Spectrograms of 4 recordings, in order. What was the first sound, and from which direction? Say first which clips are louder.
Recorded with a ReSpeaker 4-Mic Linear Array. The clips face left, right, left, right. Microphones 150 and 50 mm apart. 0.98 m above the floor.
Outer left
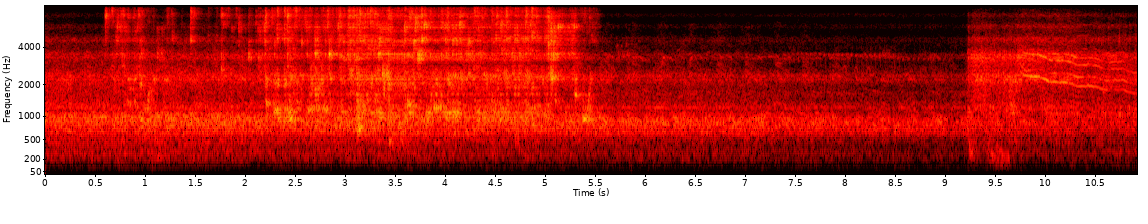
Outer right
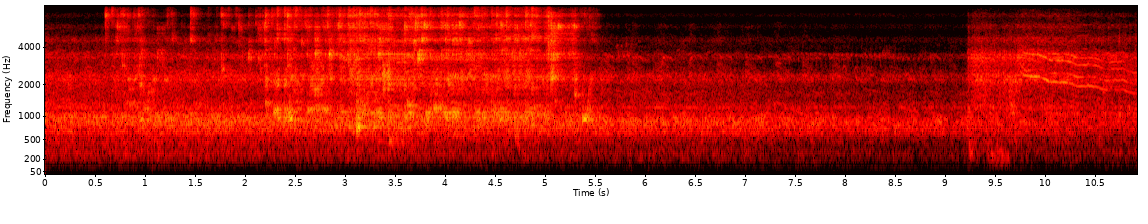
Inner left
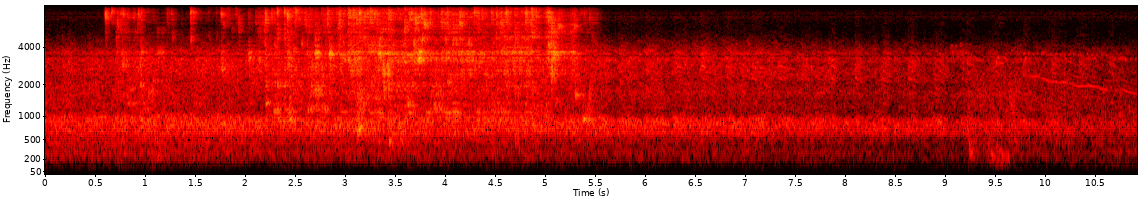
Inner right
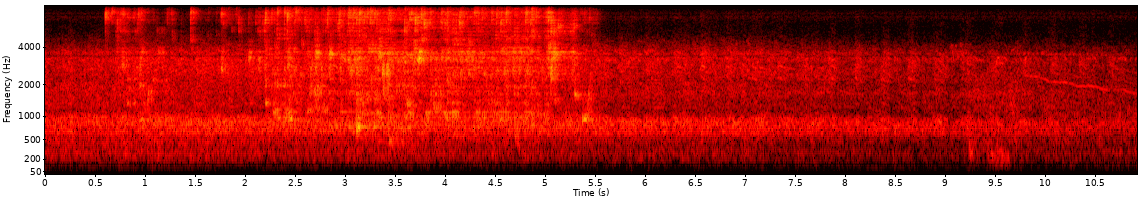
Dripping: even, inner right 1 dB; 45° right (ahead or behind).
